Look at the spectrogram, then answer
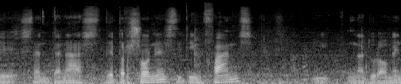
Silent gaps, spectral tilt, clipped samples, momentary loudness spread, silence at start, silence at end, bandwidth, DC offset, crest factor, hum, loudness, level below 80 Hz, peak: none; -5.5 dB/octave; under 0.1%; 11 LU; 0 s; 0 s; 18 kHz; 0.4%; 20 dB; none; -22 LUFS; -30 dBFS; 0 dBFS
